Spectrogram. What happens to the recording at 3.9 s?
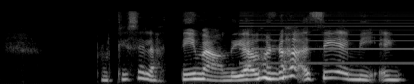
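At 3.9 s there is USB whine. It runs from 2.39 s to the end of the clip. It is a fixed-pitch tone built on 1 kHz, strongest at 2 kHz, roughly 20 dB below the speech. The bus's 1 ms frame timing leaks into the audio through power or ground.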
